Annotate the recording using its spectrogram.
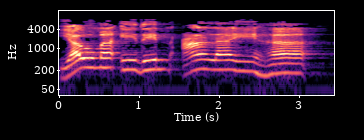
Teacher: yaumaidin bertemu dengan Ain maka Apa hukumnya Idhar sehingga dia tidak ada Idgham dan dibaca dalam keadaan cepat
